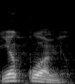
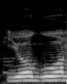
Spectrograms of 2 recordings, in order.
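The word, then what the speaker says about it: 여권: 3 নম্বরে ইয়কুয়ন, এই উচ্চারণটা হবে ইয়গুয়ন হবে না, মানে ইয়কুয়ান হবে এভাবে।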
